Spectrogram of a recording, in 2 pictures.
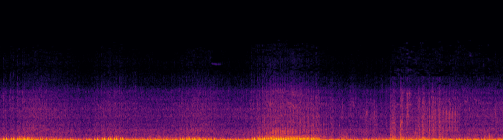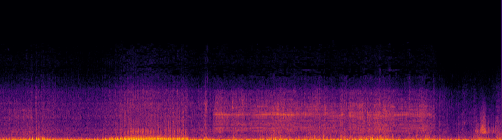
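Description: Yamaha Raptor quad's single-cylinder engine running under the rider at low speed, revved up and back down twice, about three seconds in and again near six and a half seconds.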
